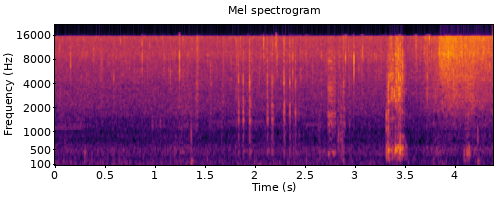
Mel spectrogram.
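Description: Sliced onions sizzling in hot oil in a blackened wok, with a spatula scraping through them to stir in red chili powder. The scraping strokes start about two seconds in and get louder near the end.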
